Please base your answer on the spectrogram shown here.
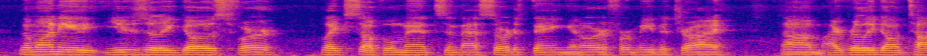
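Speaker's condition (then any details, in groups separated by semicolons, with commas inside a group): ALS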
